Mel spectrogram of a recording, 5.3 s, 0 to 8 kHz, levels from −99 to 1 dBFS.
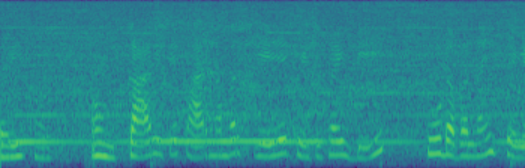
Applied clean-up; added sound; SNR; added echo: none; Domestic sounds, home sounds; 3 dB; none.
